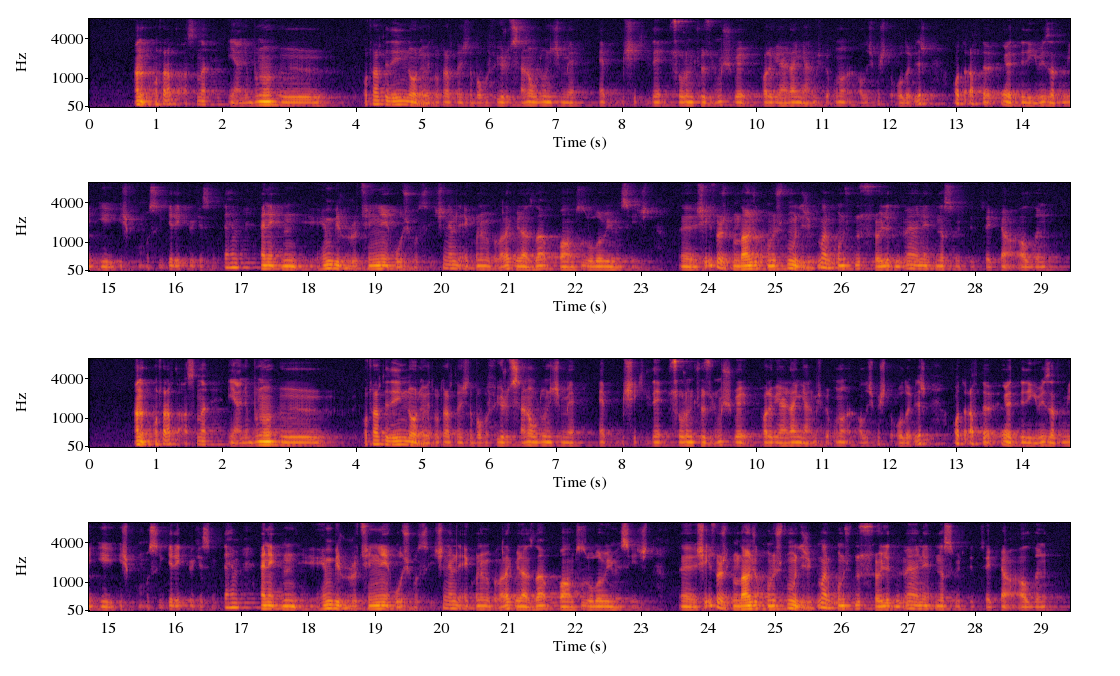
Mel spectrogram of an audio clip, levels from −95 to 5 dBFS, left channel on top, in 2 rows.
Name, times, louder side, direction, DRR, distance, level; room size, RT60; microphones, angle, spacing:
voice 1, 0.7-1.8 2.1-3.6 4.2-7.3 7.7-12.5 13.0-17.0 17.3-23.1 23.6-27.8 28.2-29.1, right 1 dB, 55° right, 11 dB, 2.0 m, -25 dB
30.0 x 18.5 x 9.1 m, 1.1 s
head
